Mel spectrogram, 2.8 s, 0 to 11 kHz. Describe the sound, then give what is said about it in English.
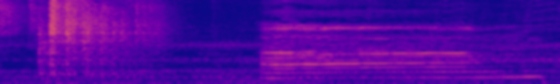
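A short rattling clatter of eight dice being rolled across a table for under a second, then a steady hummed tone holds for over a second afterward. “Shambling legs, then, because that is 8 dice as opposed to 4.”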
